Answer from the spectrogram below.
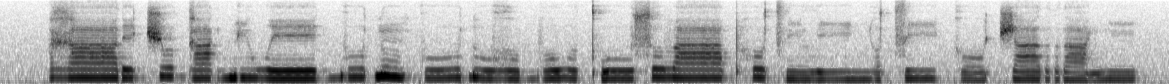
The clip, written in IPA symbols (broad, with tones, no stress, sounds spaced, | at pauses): ɣ aː˨ ɾ ɪ˨ t͡ʃ ʊ˦ ɡ a˨ ɡ͡b ĩ˨ w eː˨ ɡ͡b u˦ ɗ ũ˦˨ k uː˨˦ ɗ u˨ ɣ o˨ b o˨˦ w ʊ˨˦ kʼ uː˨ s ʊ˦ β aː˦ pʰ o˦ t͡s ĩ˨ l iː˨ ɲ o˨ t͡s iː˦ k o˨ t͡ʃ a˦ r a˦˨ ŋ ĩ˦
